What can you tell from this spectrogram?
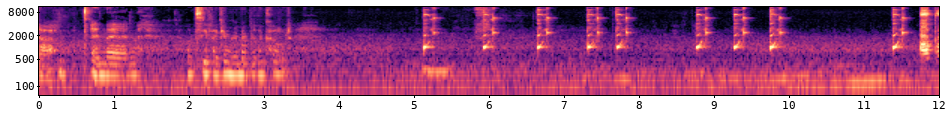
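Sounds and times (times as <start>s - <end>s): keypad beeps: 5.1s - 8.0s, 8.7s - 10.0s, 11.4s - 11.7s.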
